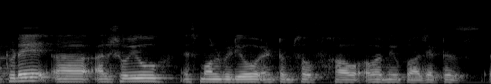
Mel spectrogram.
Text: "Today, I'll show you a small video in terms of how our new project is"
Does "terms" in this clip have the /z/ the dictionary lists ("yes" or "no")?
no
